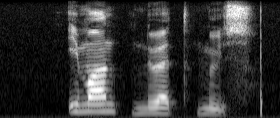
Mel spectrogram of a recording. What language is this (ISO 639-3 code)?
afr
